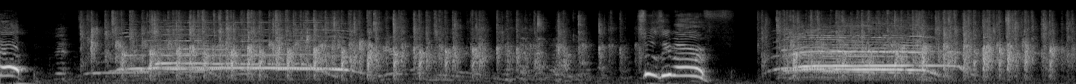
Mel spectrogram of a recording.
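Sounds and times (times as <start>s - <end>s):
crowd clapping: 0.7s - 6.6s, 7.5s - 10.7s
voices cheering and whooping: 0.8s - 3.6s, 7.6s - 9.8s.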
